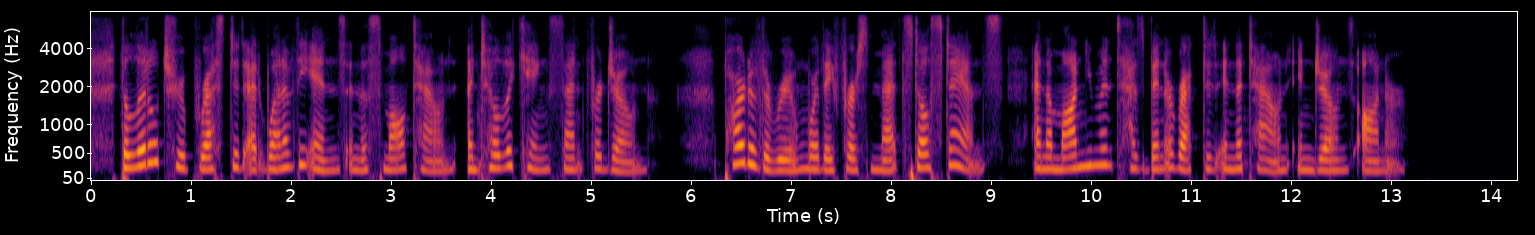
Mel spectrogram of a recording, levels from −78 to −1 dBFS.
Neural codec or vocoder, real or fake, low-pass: codec, 16 kHz in and 24 kHz out, 1 kbps, XY-Tokenizer; fake; 7.2 kHz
